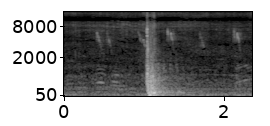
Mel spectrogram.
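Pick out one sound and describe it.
A vehicle door slams shut with a sharp metallic bang.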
